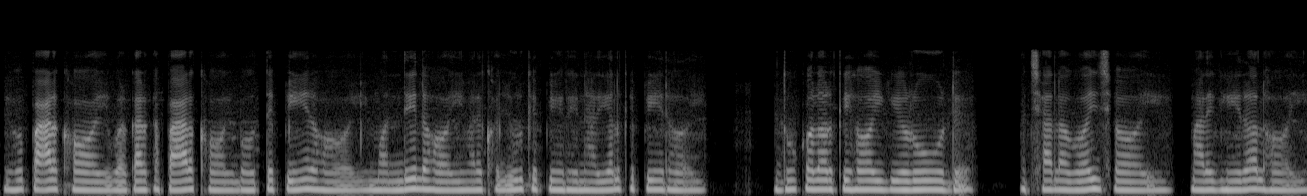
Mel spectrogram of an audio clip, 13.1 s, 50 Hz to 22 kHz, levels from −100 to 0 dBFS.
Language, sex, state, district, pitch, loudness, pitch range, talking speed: Bajjika, female, Bihar, Vaishali, 180 Hz, -38 LUFS, 175-190 Hz, 145 wpm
